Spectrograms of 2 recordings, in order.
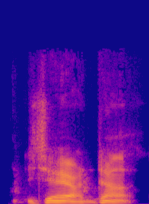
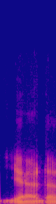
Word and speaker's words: Gerda: Gerda Lindel. I can send the name. It's Gerda, it's spelled G-E-R-D-A, Gerda or Gerda. – G-E-R-D-A, Gerda, okay.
